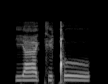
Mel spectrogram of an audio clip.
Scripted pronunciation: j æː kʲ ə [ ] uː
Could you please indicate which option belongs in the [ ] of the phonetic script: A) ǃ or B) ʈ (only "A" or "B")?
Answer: A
